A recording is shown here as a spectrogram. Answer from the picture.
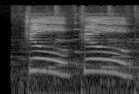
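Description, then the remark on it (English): A voice imitates a mouse squeak the Japanese way, with two drawn-out, falling high-pitched vocal sounds in quick succession, fairly loud, with a low hum underneath. “It's a mouse in Japanese.”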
